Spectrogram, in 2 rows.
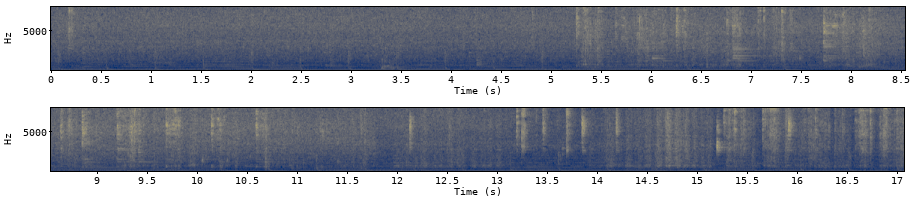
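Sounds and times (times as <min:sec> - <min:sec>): food sizzling in hot oil: 0:00.0 - 0:17.0
metal tongs scraping a wok: 0:04.2 - 0:17.0.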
